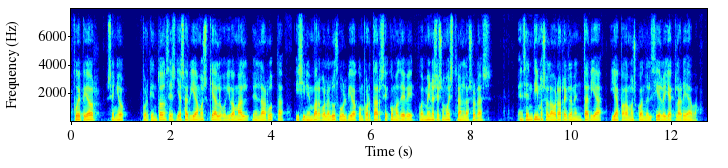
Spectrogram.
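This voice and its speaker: A man's voice: mid-range voice, fairly even intonation, brisk, darkish tone, dull audio, close to an everyday voice. A man playing a dutiful old lighthouse keeper and veteran sailor in an audio story, earnest and deferential, speaking formally. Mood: troubled, grave. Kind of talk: audio story character dialogue.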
